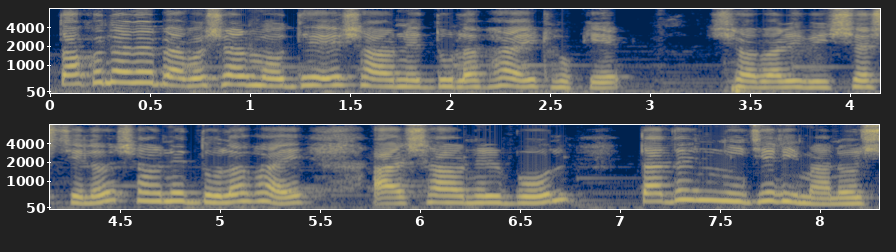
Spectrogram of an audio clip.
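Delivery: usual speaking voice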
